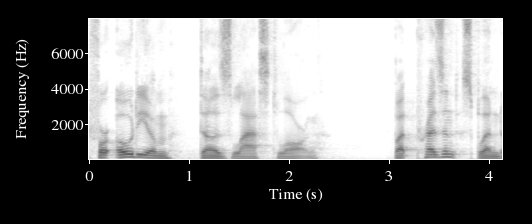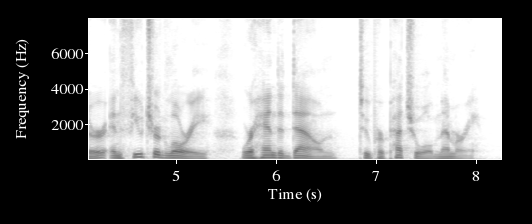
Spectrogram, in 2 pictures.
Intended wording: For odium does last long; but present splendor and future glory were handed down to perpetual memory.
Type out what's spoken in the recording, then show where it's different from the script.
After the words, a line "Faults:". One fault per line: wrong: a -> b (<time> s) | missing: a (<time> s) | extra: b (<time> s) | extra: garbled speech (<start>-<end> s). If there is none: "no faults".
For odium does last long; but present splendor and future glory were handed down to perpetual memory.
Faults:
no faults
